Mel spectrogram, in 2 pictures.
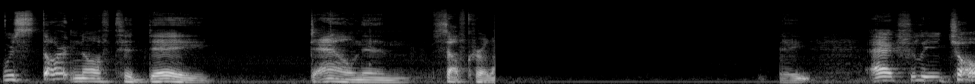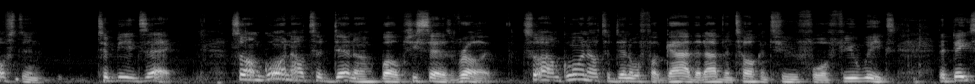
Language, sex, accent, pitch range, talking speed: English, male, American, 115-155 Hz, 130 wpm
